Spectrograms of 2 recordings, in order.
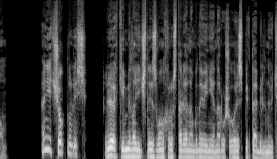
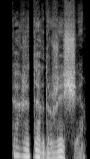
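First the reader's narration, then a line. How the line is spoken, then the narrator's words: Quiet. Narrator (Russian): тихо сказал я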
